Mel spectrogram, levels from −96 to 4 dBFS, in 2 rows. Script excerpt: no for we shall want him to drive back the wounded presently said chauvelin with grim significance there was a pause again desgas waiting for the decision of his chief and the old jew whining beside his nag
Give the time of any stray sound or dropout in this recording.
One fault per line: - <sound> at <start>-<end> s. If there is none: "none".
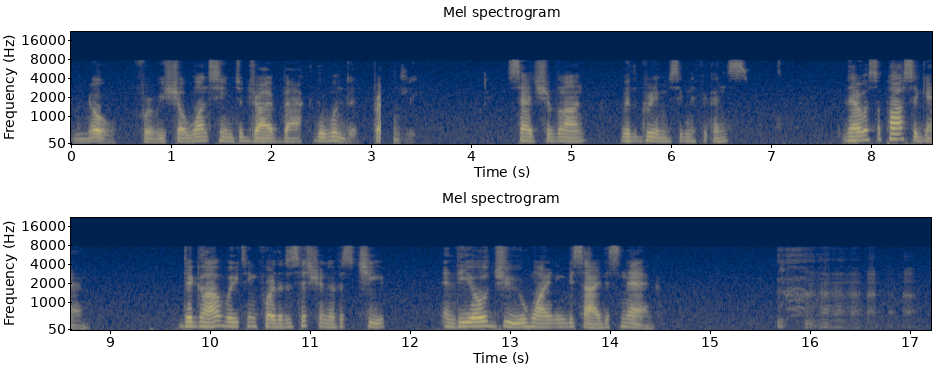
- dropout at 3.1-3.2 s
- laugh at 15.7-17.1 s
